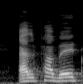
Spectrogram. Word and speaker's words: alphabet: দেখো এ এল এল পি এইচ এ, এটার উচ্চারণ কিন্তু ফা, অ্যালফা বিইটি, বেট। অ্যালফাবেট মানে বর্ণমালা।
